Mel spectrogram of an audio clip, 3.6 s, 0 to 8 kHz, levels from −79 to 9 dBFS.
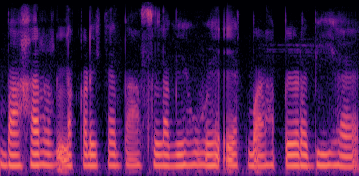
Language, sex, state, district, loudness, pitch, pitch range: Hindi, female, Uttar Pradesh, Etah, -18 LUFS, 185 Hz, 185-190 Hz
